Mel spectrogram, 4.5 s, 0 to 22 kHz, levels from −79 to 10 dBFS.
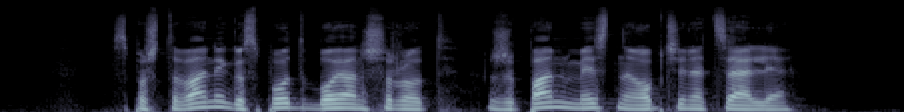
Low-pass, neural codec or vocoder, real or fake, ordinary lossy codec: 19.8 kHz; none; real; none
